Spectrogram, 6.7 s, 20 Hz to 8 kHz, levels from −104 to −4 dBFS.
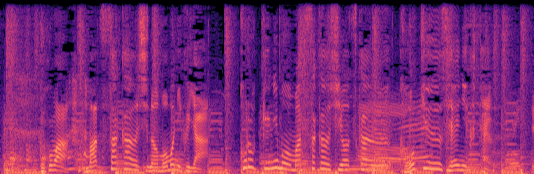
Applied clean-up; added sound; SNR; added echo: none; none; none; none.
